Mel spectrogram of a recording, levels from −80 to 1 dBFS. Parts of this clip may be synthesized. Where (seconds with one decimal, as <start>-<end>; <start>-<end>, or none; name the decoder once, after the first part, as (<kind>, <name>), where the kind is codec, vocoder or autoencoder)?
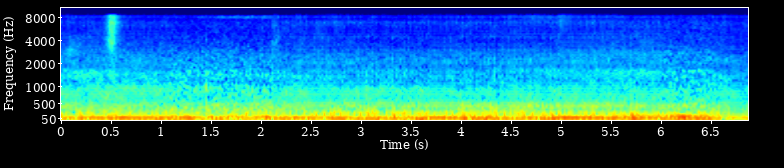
0.0-1.1 (vocoder, WaveNeXt); 2.1-6.0; 6.5-6.9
